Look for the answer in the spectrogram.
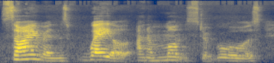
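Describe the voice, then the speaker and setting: A woman teacher reading a picture book aloud to young children in a deliberate, animated storytelling way. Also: on the low side. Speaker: primary school teacher reading to her class.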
